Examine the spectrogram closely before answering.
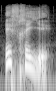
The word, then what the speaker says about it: effrayé: Effrayé. Okay, remember, double F, so you open the E, so effrayé.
